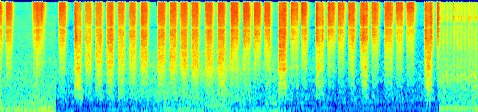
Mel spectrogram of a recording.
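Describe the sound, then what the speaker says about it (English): Hand sanding across a routered wooden sign, quick rhythmic back-and-forth strokes of sandpaper on wood, close and steady, about five strokes per second in a long unbroken run. "I touched up some areas with a little more sanding."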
